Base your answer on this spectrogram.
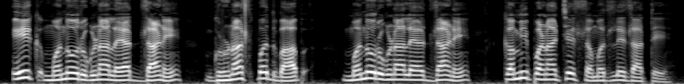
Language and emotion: Marathi, neutral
